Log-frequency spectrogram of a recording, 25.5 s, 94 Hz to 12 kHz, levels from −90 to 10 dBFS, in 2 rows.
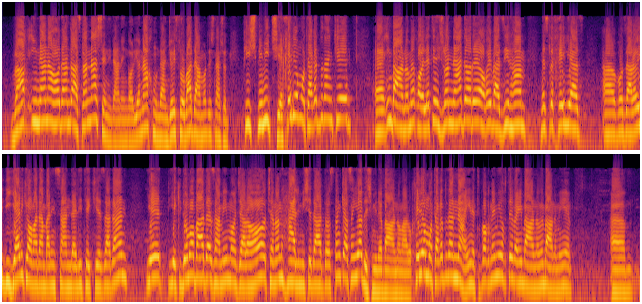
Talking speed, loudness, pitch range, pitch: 165 wpm, -9 LUFS, 160-215 Hz, 185 Hz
